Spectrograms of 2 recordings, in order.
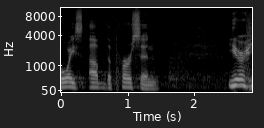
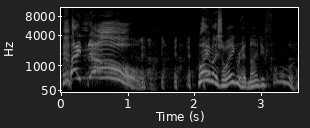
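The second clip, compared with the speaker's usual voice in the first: laughing, much higher shouted Shatner voice; Shatner impression; 12 semitones higher than usual. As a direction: burst out indignant as old Shatner. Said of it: "He's like".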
